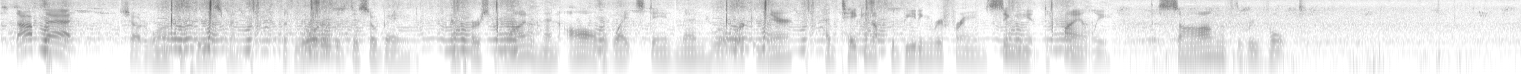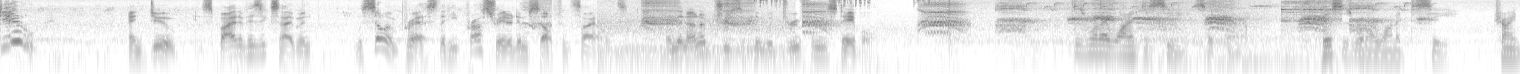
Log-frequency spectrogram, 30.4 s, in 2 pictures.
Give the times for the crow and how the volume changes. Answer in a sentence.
You can hear the crow from 20.4 to 29.6 s, at a steady volume.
